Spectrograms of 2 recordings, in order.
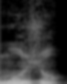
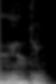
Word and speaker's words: mangeons: Nous mangeons. Hnadrnad le E pour ne pas dire nous mangons.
